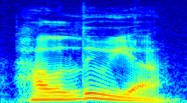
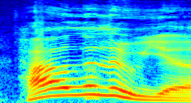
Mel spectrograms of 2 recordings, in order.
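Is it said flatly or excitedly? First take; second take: flatly; excitedly. First: It is said flatly, without excitement. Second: It is exclaimed with excitement and energy.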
